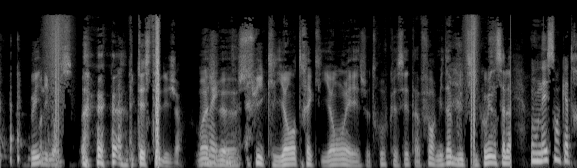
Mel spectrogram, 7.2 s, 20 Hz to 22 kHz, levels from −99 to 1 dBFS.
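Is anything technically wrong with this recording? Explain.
Yes. The speech has two kinds of fault. Wireless microphone noise hits occur at 0.51 to 0.94 s, 1.92 to 2.00 s and 5.77 to 6.01 s, the last just after "trouve que c'est un". The analogue FM radio link fades as reflected signals cancel the direct one, so receiver noise rises through the gap and is heard as a brief swish of static.

Damaged data in the compressed stream hits at 1.65 to 1.68 s and 6.38 to 6.42 s. Corrupted bytes make the decoder misread frames and lose sync while it hunts for the next valid header, producing a short chirp or blip about 30 ms long.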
